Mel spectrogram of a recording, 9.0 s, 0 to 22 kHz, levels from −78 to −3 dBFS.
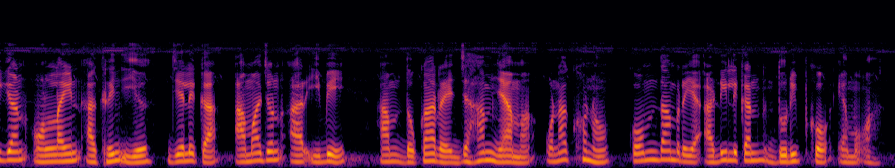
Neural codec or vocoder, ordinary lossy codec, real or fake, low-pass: none; none; real; none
